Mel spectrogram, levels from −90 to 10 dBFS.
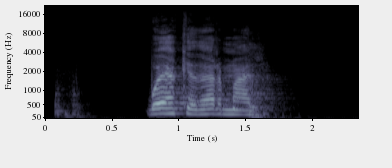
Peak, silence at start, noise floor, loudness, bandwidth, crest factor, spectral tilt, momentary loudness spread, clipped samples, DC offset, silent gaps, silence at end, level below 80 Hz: -16 dBFS; 0.8 s; -86 dBFS; -35 LUFS; 15.5 kHz; 20 dB; -5 dB/octave; 8 LU; under 0.1%; under 0.1%; none; 0.65 s; -70 dBFS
